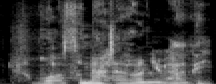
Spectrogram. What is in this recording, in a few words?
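VoiceActing es, Male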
